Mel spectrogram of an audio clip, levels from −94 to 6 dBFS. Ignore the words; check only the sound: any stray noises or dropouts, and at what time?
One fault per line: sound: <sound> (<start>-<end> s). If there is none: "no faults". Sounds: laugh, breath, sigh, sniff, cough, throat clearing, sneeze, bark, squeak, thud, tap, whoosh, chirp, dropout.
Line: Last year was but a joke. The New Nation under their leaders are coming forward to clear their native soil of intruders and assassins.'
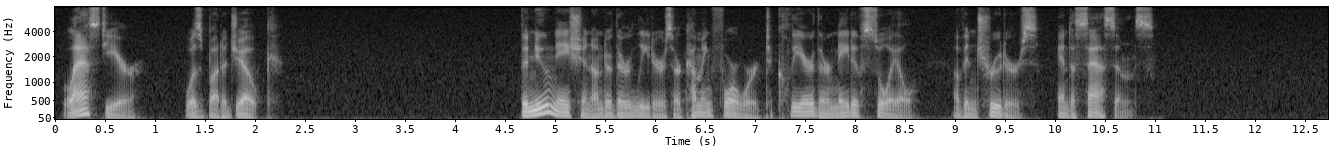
no faults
